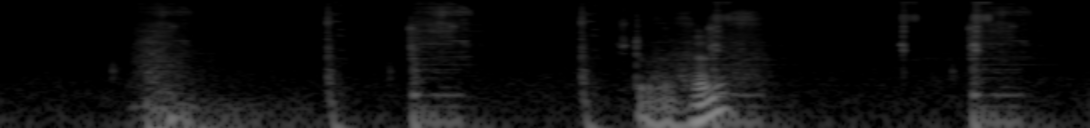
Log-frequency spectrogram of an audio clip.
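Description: Short electronic whooshes and clicks sound again and again in quick succession.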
